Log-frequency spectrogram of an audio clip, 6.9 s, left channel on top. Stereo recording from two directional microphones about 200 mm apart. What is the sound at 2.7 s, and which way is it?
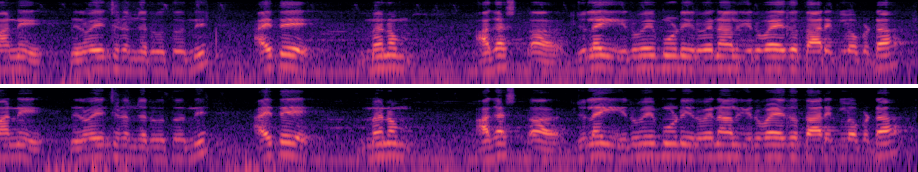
A man's voice, 20° right (ahead or behind).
